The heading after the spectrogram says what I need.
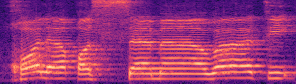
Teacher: Kha is high and qaf is also high, but lam is low.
